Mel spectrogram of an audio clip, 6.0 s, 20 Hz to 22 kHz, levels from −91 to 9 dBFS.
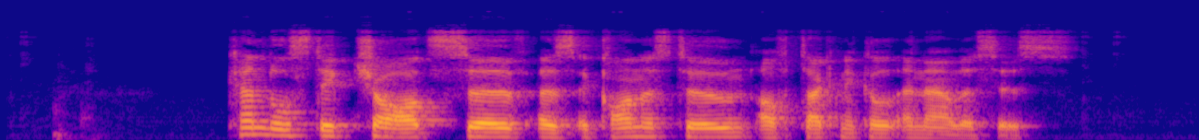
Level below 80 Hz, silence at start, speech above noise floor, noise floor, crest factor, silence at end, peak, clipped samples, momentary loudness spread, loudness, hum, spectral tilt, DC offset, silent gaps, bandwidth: -62 dBFS; 1.15 s; 60 dB; -77 dBFS; 18 dB; 0.75 s; -2 dBFS; under 0.1%; 8 LU; -18 LUFS; none; -4.5 dB/octave; under 0.1%; none; 9.4 kHz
